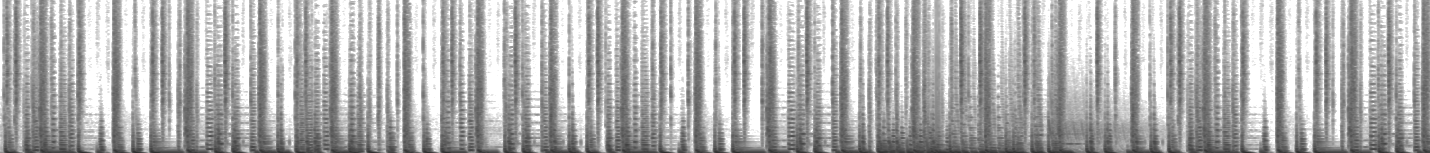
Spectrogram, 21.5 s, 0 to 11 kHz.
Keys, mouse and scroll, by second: 7.2-7.8 alt+scroll up 1, 7.9 space, 8.1 click, 8.7 space, 9.2-9.7 alt+scroll up 1, 10.6 click, 14.8-16.2 scroll down 1, 16.5-21.4 drag.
